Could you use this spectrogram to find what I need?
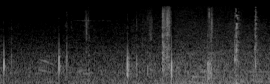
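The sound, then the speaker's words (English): A pedestrian walks up on a city street, with faint footsteps landing in a loose, uneven rhythm over low background noise. “Why did I decide to walk to work? Come on, these lights take forever.”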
